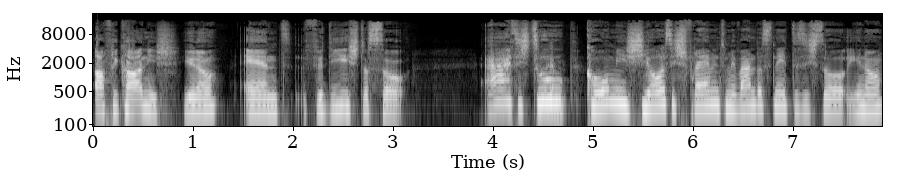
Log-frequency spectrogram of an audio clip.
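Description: A woman's fairly high voice with ordinary pitch variation, an ordinary speaking voice, and a dry, close sound with no echo, on a very clean recording with a silent background. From Basel, Switzerland. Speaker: rapper and singer sharing experiences of racism. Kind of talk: personal testimony.

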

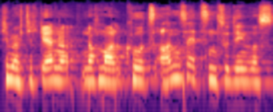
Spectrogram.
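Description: A high-pitched male voice at a moderate pace. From Switzerland, Basel-Landschaft. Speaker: youth worker. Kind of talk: panel discussion.

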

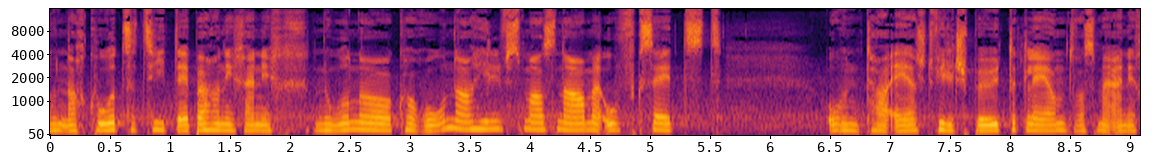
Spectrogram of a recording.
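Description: Fairly even intonation from a woman with a normal speaking voice, pitched fairly low and moving at a moderate pace. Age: 40s. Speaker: cantonal government minister. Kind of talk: interview.

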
